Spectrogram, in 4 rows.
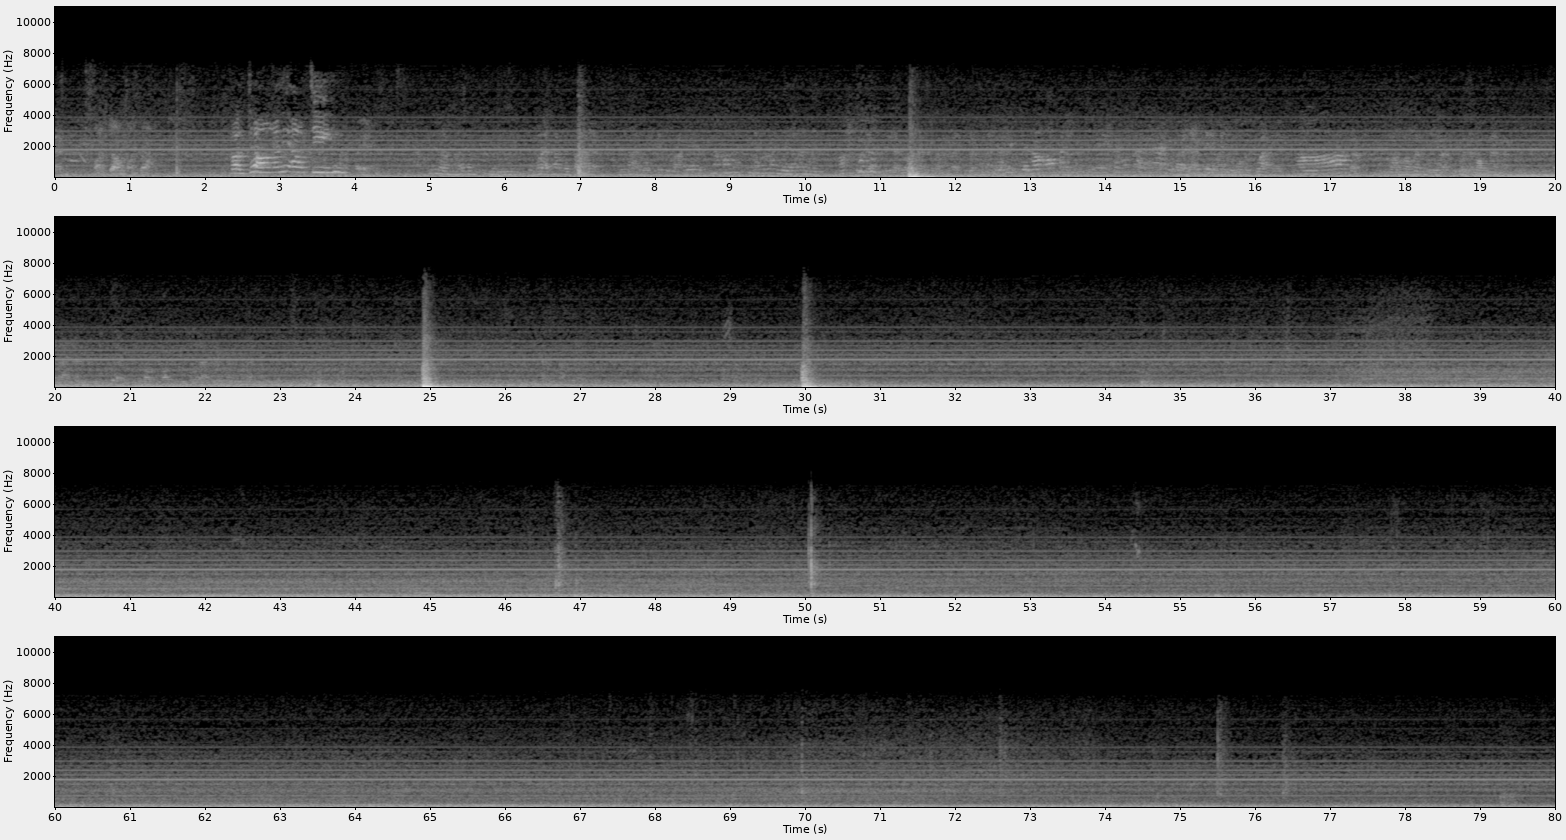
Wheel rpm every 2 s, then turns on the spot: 0, 0, 0, 0, 0, 0, 0, 0, 0, 0, 0, 0, 0, 0, 0, 0, 0, 0, 0, 0, 0, 0, 0, 0, 0, 0, 0, 0, 0, 0, 0, 0, 0, 0, 0, 0, 0, 0, 0, 0.
none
